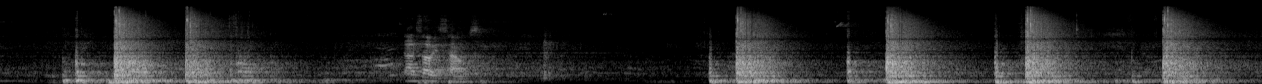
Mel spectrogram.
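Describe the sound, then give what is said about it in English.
A man strikes a mural with a hammer: heavy blows in a rapid, irregular series of loud thuds mimicking gunshots, with a brief pause midway as a voice speaks, then more forceful strikes. “He started to strike the mural with the hammer, mimicking the sounds of gunshots.”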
